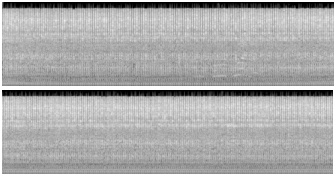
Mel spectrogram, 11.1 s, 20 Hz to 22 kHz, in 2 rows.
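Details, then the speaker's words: Generac 5000 W portable generator, cold start on full choke with automatic throttle, governor holds lower rpm before 3600 rpm (60 Hz) run speed: single-cylinder engine settles into a steady, even chug, hum easing higher as it warms; healthy. "of the governor to back the RPM off and let it warm up for a second before it goes up to the 3600 RPM run speed"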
